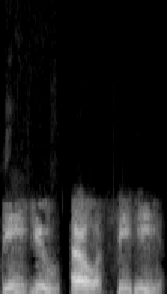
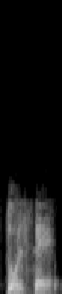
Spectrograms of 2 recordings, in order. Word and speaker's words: dulce: It bothers me so much when people mispronounce the word dulce. That's d u l c e. Dulce. It is not dulce.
